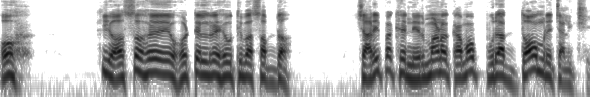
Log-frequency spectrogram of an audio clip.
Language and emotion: Odia, angry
